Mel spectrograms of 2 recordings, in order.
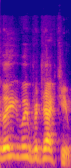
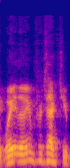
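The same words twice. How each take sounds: First: High and loud, jokey; loud mock plea. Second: Said in the usual way. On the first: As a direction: cut in loudly to shield him. Repeated plea, louder first.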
